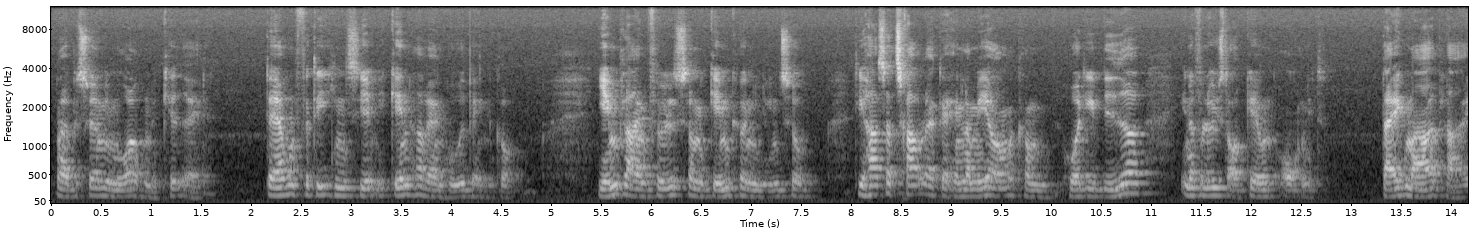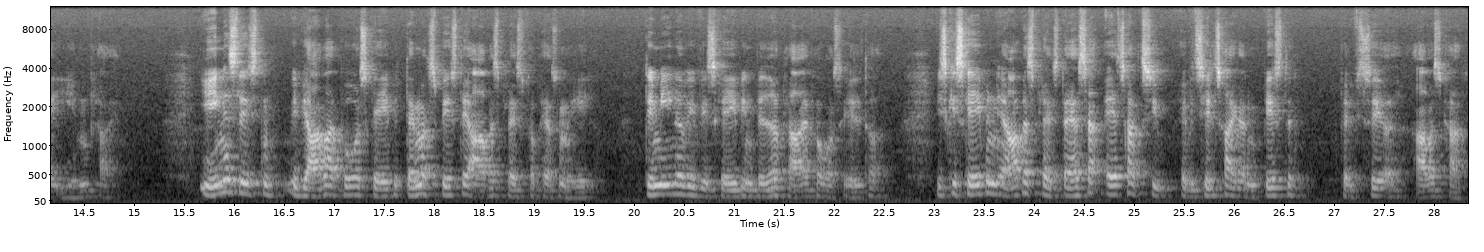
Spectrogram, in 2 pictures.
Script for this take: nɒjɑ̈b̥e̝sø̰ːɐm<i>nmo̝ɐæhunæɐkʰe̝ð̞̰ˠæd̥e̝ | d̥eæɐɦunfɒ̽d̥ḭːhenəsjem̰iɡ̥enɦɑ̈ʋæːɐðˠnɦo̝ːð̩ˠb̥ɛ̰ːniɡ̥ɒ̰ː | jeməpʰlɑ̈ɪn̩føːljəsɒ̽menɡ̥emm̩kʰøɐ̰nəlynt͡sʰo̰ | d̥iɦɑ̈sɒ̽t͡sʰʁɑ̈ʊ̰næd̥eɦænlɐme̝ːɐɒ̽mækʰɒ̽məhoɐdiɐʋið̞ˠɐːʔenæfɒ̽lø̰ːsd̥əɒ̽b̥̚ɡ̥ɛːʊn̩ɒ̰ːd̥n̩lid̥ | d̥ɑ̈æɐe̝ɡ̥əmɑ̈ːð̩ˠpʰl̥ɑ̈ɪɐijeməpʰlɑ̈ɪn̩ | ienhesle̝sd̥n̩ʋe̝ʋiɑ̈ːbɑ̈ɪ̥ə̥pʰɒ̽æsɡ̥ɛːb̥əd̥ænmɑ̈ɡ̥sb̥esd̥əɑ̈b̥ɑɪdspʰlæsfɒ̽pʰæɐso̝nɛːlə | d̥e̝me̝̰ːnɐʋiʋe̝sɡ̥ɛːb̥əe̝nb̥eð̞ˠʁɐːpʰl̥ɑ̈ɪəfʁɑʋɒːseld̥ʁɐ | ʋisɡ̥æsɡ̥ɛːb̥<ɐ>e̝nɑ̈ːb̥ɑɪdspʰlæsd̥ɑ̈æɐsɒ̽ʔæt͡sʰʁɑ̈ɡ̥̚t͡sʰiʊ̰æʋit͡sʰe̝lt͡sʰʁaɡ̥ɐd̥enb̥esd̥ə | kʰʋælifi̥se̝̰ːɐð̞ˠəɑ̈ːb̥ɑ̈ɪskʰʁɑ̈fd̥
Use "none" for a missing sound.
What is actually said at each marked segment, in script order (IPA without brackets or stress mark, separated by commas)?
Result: i, ə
